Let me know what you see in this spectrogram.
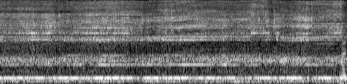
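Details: Surgical removal of a fully impacted lower right third molar, with suction collecting autogenous bone from the osteotomy: continuous high-pitched whining drill with hissing spray; dental bur cutting.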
